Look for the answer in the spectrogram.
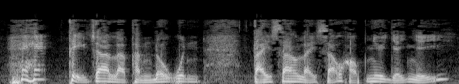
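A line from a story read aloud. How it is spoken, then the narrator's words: Loud laugh. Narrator (Vietnamese): Khấu Trọng đã cười lớn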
